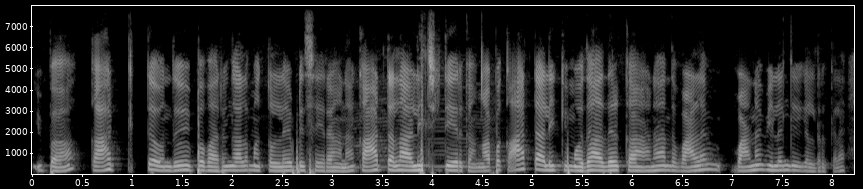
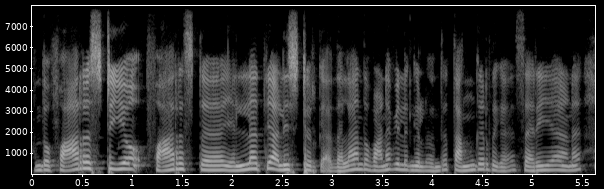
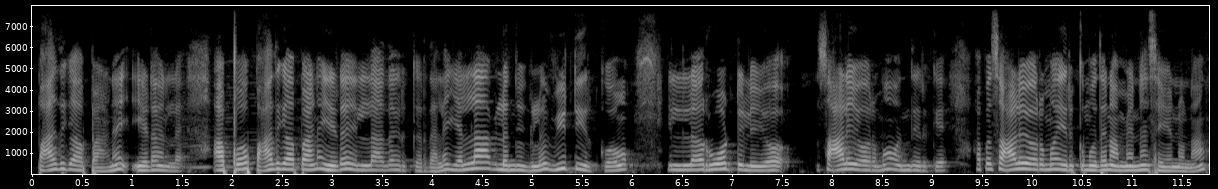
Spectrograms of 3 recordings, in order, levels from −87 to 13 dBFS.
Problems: none marked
